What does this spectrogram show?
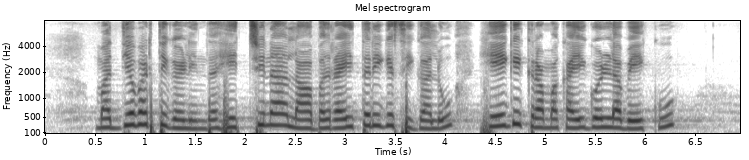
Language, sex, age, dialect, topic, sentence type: Kannada, female, 51-55, Coastal/Dakshin, agriculture, question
